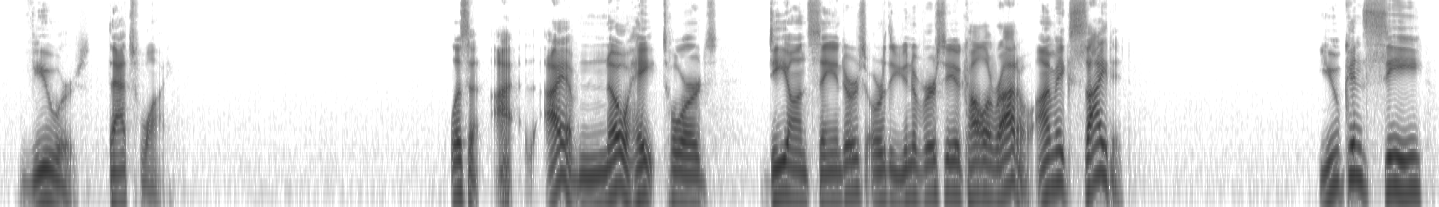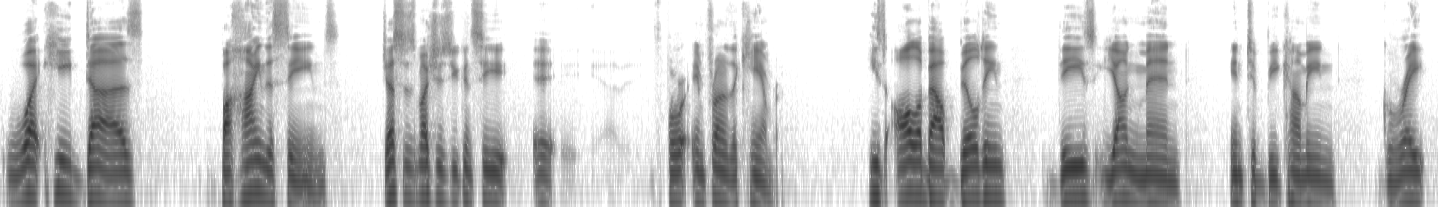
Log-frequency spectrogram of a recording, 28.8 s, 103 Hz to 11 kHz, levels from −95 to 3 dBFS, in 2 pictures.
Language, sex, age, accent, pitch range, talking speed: English, male, 40-59, American, 110-140 Hz, 110 wpm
